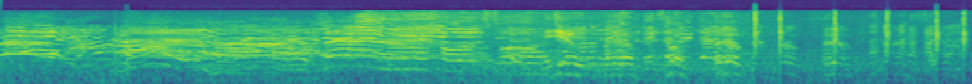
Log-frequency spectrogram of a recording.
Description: A group of people are singing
